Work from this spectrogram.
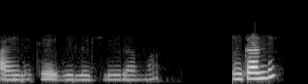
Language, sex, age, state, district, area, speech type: Telugu, female, 18-30, Andhra Pradesh, East Godavari, rural, conversation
